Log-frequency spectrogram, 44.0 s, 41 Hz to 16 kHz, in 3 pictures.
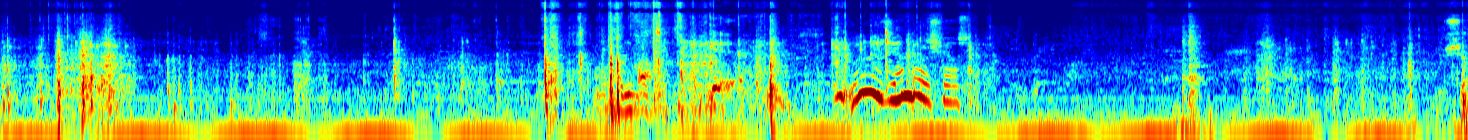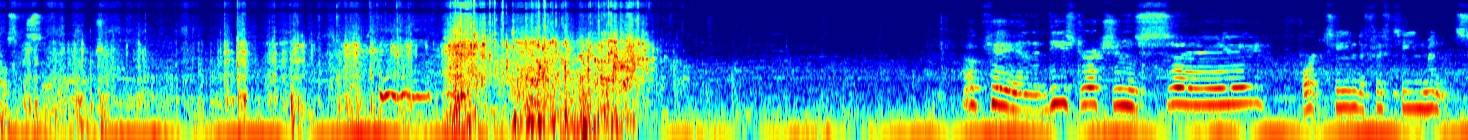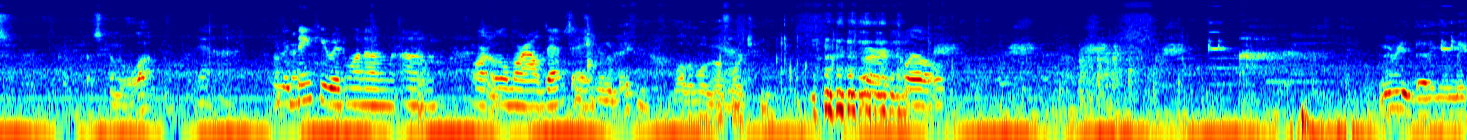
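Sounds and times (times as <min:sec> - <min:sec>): pasta rattling in cardboard box: 0:15.0 - 0:21.6
pasta pouring into water: 0:19.2 - 0:21.6.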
